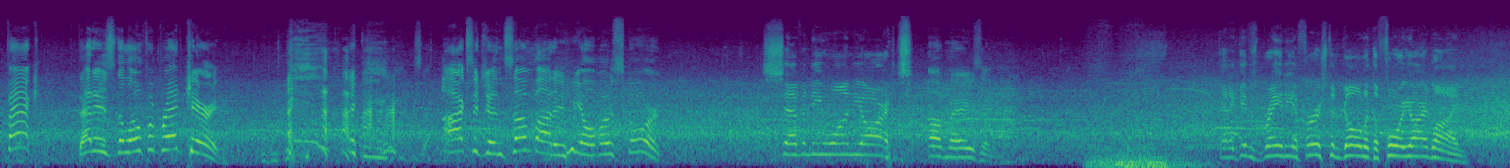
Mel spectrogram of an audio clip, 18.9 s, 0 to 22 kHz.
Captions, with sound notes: He's going to cut back. That is the loaf-of-bread carry. [laughter] Oxygen, somebody. He almost scored. 71 yards. Amazing. And it gives Brady a first and goal at the 4-yard line.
